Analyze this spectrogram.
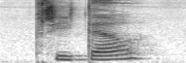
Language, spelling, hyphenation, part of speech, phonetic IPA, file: Czech, přítel, pří‧tel, noun, [ˈpr̝̊iːtɛl], Cs-přítel.ogg
- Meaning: 1. friend 2. supporter 3. relative, relation (someone in the same family) 4. boyfriend, lover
